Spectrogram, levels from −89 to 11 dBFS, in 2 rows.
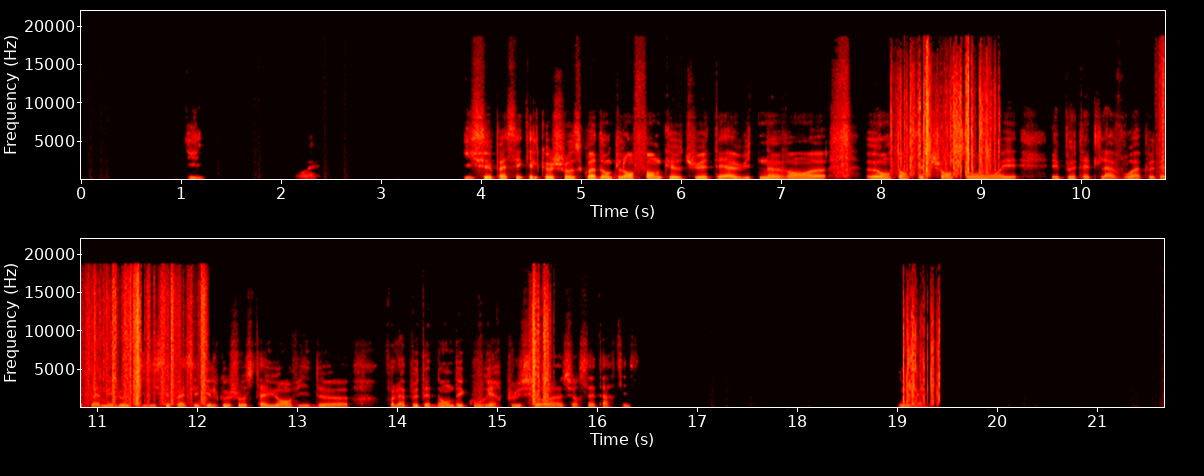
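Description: Four stretches of cable scratch noise cut across the speech, at 8.07–9.19 s, 10.74–12.12 s, 15.31–15.60 s and 19.05–19.42 s. Each is a dense, ragged burst of scratching and rustling. The first three sit a little above the speech and the last is about level with it. The likely cause is a worn cable or connector being moved, with its contact resistance jumping about. The uneven bursts cluster into patches and then stop, unlike the scattered, isolated ticks of crackle.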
